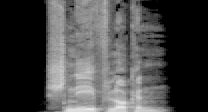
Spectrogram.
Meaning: plural of Schneeflocke
- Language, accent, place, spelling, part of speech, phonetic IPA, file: German, Germany, Berlin, Schneeflocken, noun, [ˈʃneːˌflɔkn̩], De-Schneeflocken.ogg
